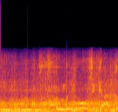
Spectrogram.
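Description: Loud live country-rock band music with guitar prominent, sustained notes bending in pitch in the second half.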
